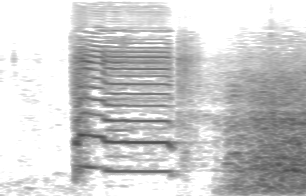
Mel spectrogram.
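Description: A single short, high, horn-like tone, about three-quarters of a second long, starting about half a second in and holding one steady pitch after a brief rise.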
